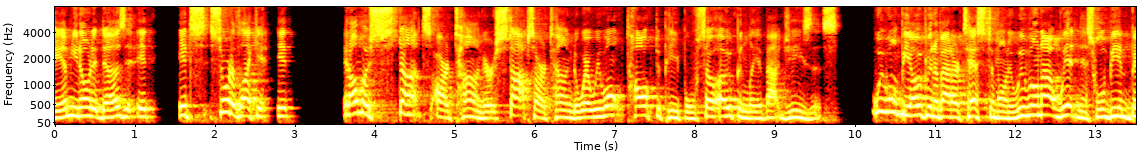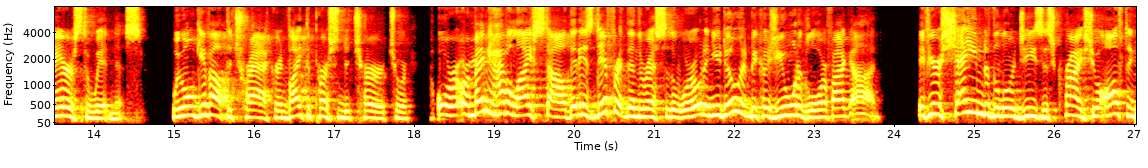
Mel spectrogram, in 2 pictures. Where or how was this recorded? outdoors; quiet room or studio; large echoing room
large echoing room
